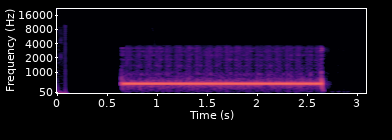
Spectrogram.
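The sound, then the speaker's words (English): A telephone dial tone at the start of a prank call to Jim Bakker's pancake company: one steady, unbroken mid-pitched hum that holds at an even loudness for about two seconds, then cuts off abruptly, with silence on either side and no voices. “So hold tight for this prank call.”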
